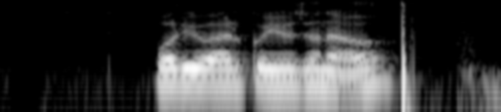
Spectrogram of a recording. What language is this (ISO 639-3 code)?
nep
